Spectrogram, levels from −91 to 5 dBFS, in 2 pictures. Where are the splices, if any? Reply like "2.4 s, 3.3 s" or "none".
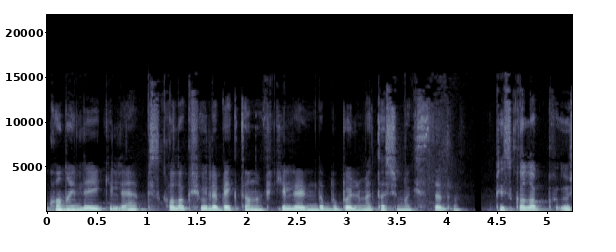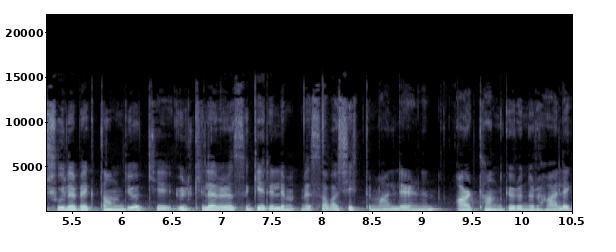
none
